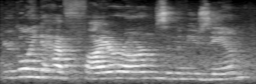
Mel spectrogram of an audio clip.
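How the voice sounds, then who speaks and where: Actress as naive kid sister, kinda high voice, far off in a big echoey room. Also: female voice, normal speed, natural voice. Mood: puzzled. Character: earnest, naive younger sister, a lawyer. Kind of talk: cold reading of a screenplay. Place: indoor reading hall, recorded from far off. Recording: echoey room, distant mic, clear noise.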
